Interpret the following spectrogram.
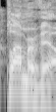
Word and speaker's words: Plumerville: I always go plumerville plummerville how do you pronounce that laughs plummerville plummerville okay so tell me about all right if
